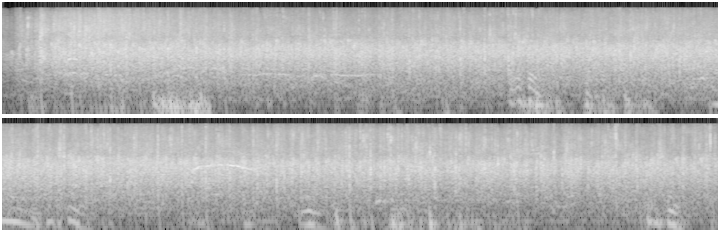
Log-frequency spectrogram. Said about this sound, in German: Hier ist für Sie bitte mit einem donnernden Applaus Kabarettist Florian Schröder.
